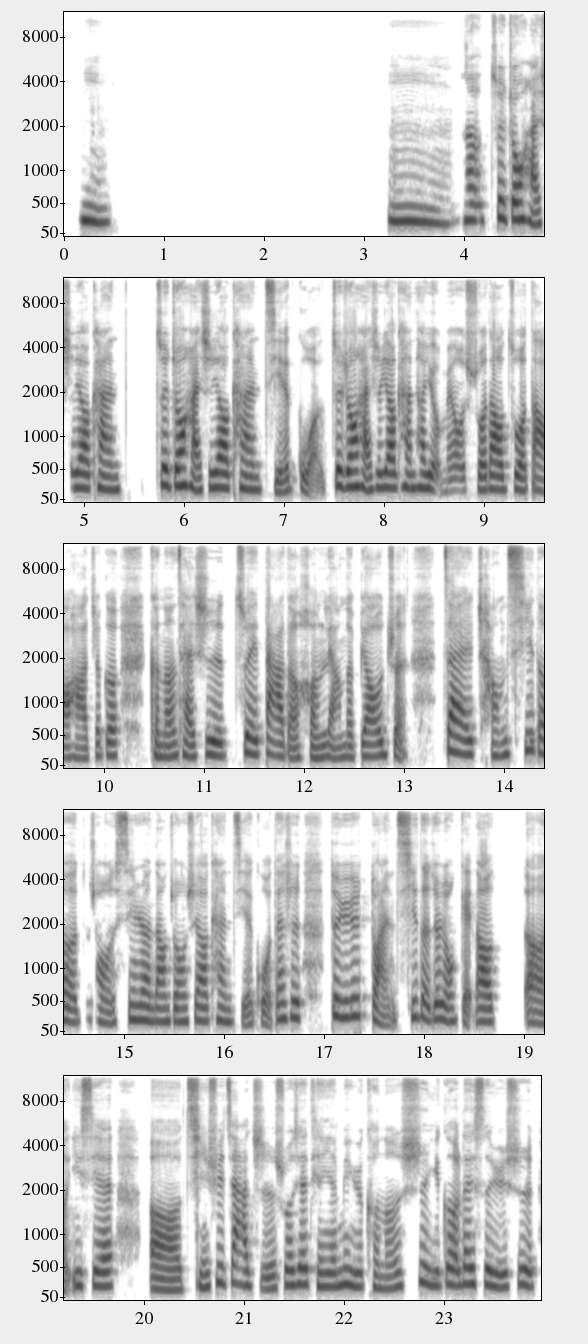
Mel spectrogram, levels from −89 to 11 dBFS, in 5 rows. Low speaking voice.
No: high, 210 Hz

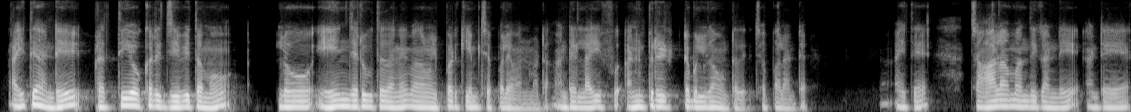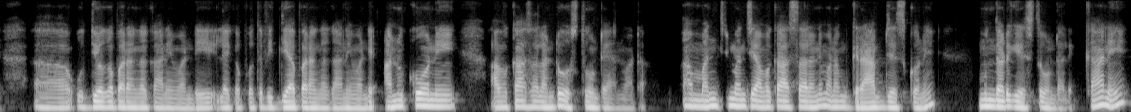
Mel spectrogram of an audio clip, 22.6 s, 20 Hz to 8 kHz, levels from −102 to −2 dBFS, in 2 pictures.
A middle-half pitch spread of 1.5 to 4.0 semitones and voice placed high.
No: average, 2.8 semitones; low, 105 Hz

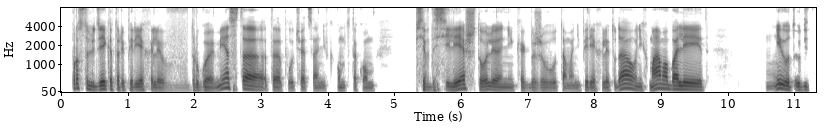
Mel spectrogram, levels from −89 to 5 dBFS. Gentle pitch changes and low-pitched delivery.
No: average, 5.1 semitones; low, 100 Hz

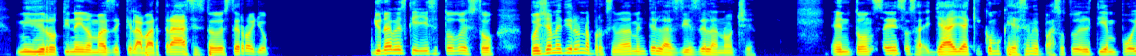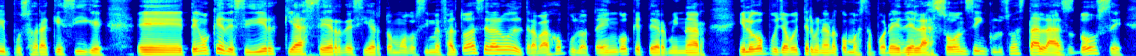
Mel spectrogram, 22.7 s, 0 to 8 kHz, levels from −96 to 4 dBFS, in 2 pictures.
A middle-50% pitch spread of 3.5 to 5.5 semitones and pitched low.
Yes: average, 3.9 semitones; low, 125 Hz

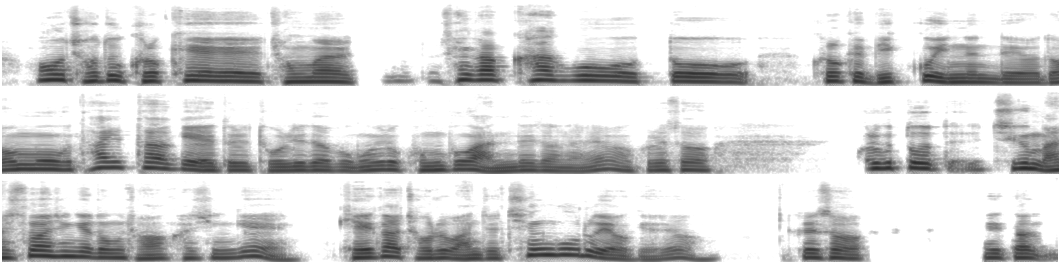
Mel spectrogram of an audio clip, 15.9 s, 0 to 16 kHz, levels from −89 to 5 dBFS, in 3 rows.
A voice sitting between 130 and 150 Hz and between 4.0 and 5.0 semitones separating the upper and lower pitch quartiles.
No: medium, 140 Hz; wide, 5.5 semitones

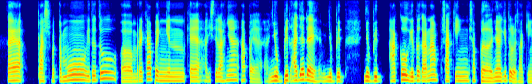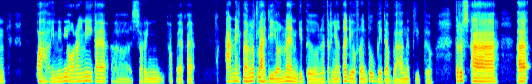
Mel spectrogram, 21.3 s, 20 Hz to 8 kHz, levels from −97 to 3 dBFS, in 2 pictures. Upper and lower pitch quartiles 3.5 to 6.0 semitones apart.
Yes: average, 4.2 semitones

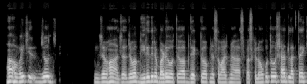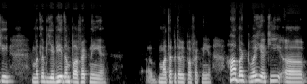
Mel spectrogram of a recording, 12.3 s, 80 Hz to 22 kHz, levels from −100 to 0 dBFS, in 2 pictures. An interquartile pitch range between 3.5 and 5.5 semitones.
No: average, 2.9 semitones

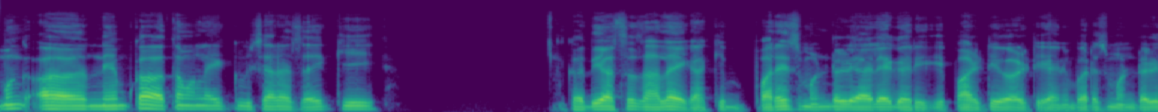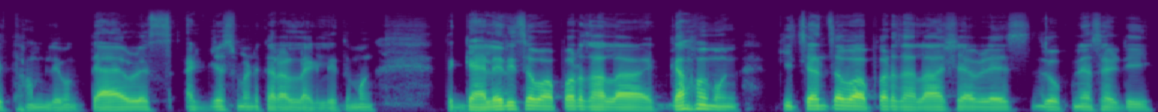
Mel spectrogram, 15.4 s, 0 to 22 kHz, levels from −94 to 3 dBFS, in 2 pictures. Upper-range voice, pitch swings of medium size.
No: low, 100 Hz; average, 3.0 semitones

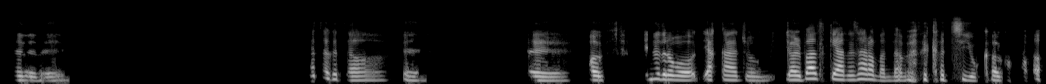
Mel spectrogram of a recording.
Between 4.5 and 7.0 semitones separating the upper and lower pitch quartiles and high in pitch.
No: average, 2.9 semitones; high, 195 Hz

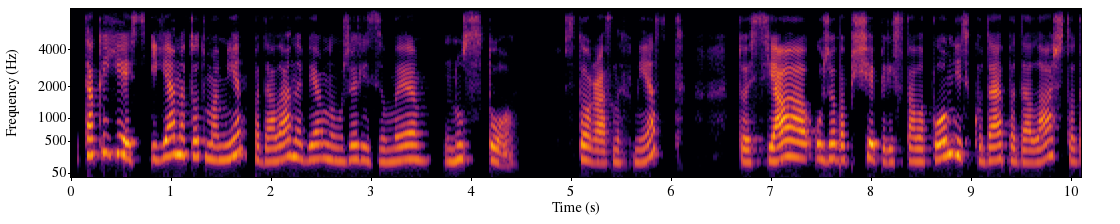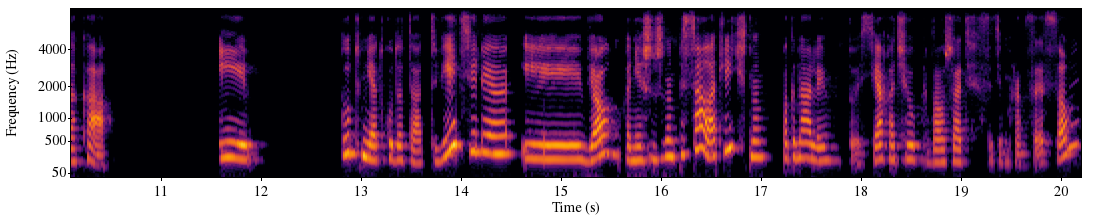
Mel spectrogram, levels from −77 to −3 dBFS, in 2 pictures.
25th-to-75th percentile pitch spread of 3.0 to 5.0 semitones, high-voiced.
Yes: average, 4.5 semitones; high, 220 Hz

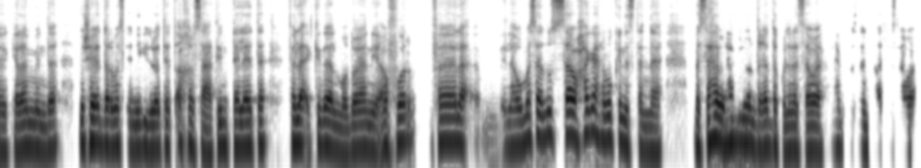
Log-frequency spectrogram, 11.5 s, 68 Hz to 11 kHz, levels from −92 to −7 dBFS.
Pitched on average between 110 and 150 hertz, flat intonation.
No: low, 135 Hz; average, 3.0 semitones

